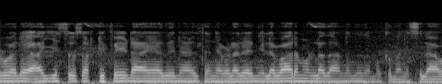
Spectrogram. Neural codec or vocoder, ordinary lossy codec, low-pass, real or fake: vocoder, 44.1 kHz, 128 mel bands every 256 samples, BigVGAN v2; none; 7.2 kHz; fake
